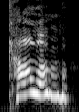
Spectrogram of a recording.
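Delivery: high, loud frightened cry; terrified scream. Acted. Maggie screaming for Callum in terror, high loud cry. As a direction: scream his name in terror. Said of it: "Maggie screamed, sounding terrified".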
